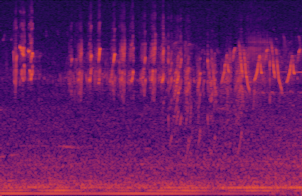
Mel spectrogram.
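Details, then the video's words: Nestling barn swallows above a milking parlour doorway, recorded with a Sony DV camera on a rainy day, give quick high chirps in bursts, then thin rising-and-falling squeaks, over a low background drone. "Barn Swallow chicks in milking parlor"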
